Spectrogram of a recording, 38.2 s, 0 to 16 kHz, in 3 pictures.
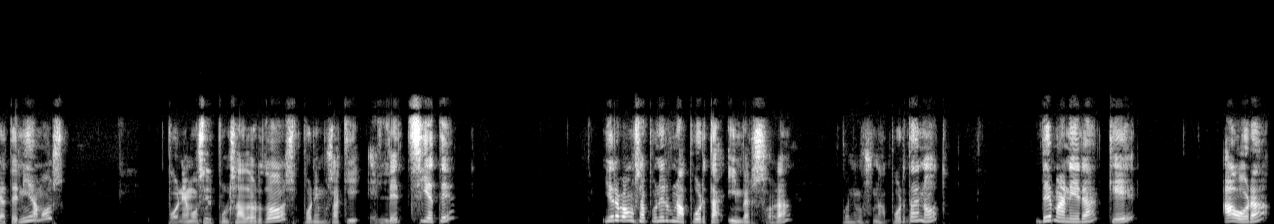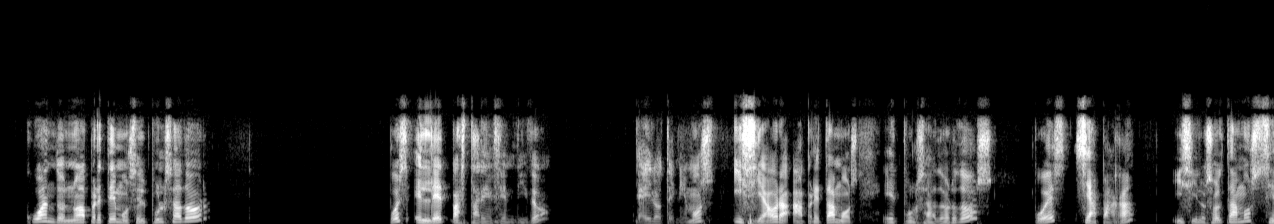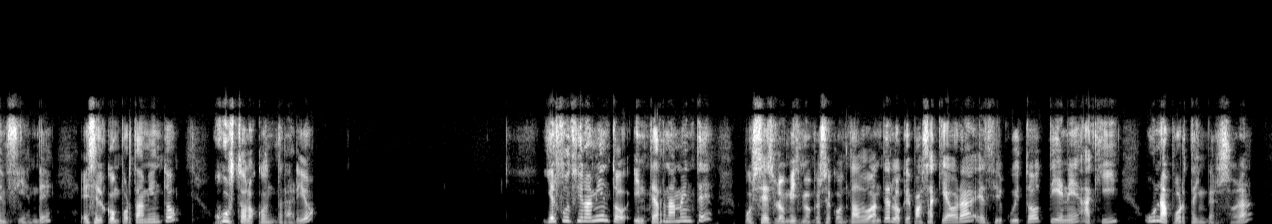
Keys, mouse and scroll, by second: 1.3 click, 2.2 click, 3.2 click, 4.6 scroll down 2, 5.4 click, 7.1 click, 8.7 click, 9.7 click, 11.4 click, 13.4 click, 15.9 click, 33.7 click, 34.2 scroll down 2, 34.8-35.8 scroll down 3, 36.1 scroll down 2, 36.4-36.7 scroll up 2.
